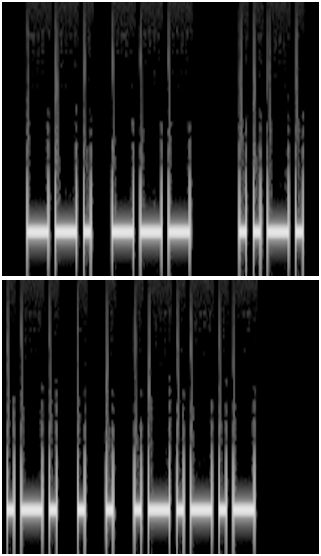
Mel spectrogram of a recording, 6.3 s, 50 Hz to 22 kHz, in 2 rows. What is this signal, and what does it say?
Morse code, heard as a keyed tone, about 17 wpm, 700 Hz. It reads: GO FREE.
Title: Sentences from Top 500 Words 17wpm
